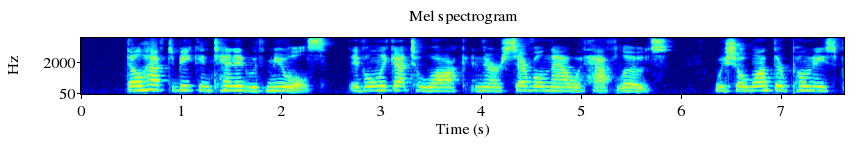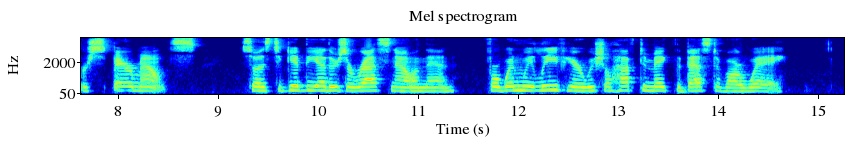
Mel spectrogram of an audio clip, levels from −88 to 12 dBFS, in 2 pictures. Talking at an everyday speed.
No: fast, 210 wpm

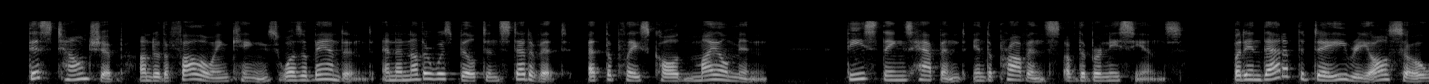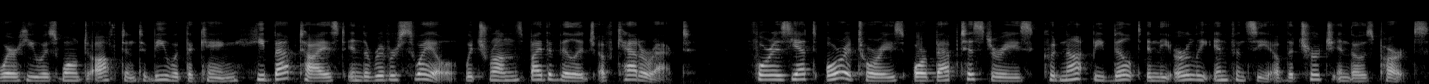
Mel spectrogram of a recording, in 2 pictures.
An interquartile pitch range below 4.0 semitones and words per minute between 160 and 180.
No: average, 4.9 semitones; average, 165 wpm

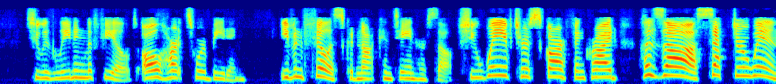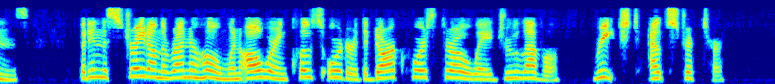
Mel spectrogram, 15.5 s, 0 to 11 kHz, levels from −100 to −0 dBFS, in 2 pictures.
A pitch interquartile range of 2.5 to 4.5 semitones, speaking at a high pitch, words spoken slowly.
No: average, 4.0 semitones; very high, 260 Hz; average, 180 wpm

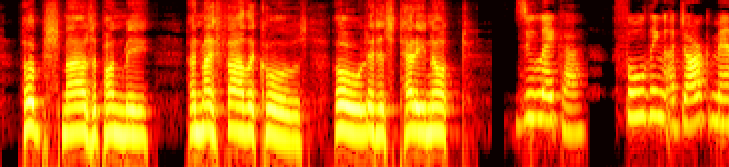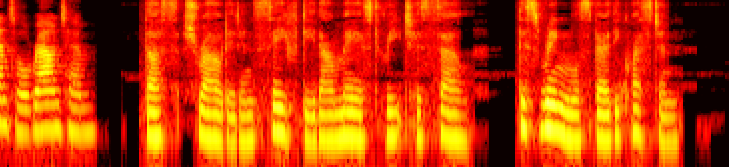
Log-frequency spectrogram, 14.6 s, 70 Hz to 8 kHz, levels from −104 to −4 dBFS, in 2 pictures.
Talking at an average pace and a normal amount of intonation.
Yes: average, 145 wpm; average, 3.7 semitones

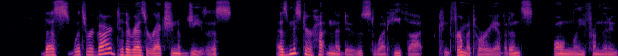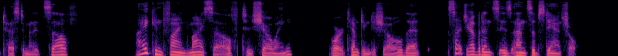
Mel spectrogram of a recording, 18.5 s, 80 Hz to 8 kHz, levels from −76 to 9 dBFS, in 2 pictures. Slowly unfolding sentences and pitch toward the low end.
Yes: slow, 120 wpm; low, 120 Hz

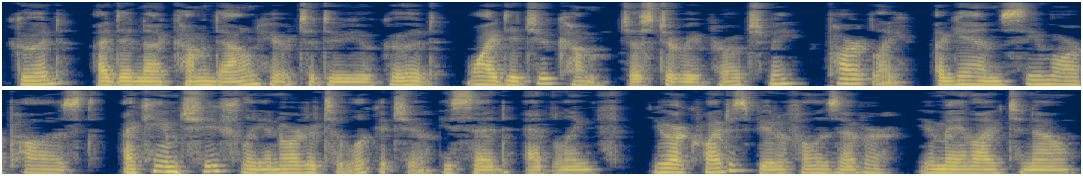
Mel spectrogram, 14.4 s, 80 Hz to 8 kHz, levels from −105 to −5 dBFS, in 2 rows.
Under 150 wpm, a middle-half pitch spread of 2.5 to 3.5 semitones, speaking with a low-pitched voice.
No: average, 200 wpm; average, 2.9 semitones; low, 125 Hz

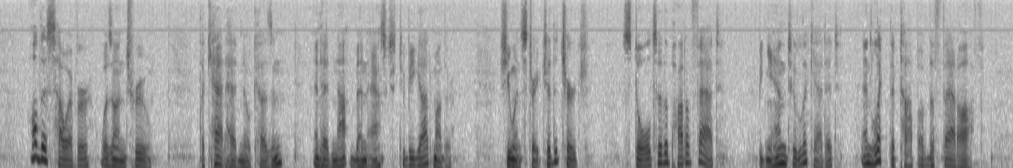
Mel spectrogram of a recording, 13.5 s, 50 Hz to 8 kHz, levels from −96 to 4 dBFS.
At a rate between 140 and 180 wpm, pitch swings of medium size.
No: average, 190 wpm; average, 4.3 semitones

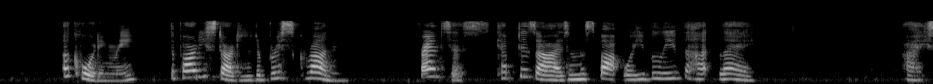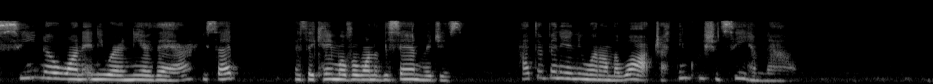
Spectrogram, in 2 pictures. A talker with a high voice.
Yes: high, 230 Hz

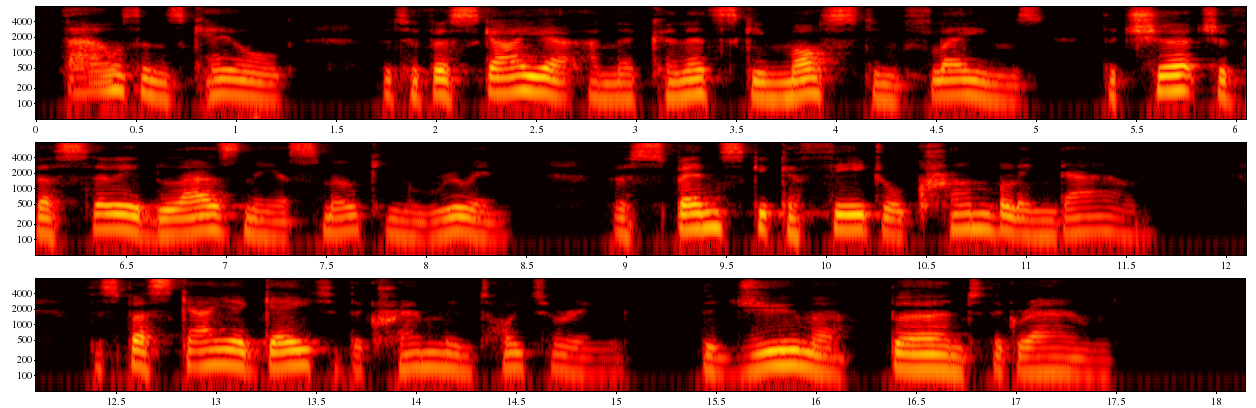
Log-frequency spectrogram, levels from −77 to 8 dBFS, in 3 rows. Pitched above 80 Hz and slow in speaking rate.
Yes: low, 135 Hz; slow, 115 wpm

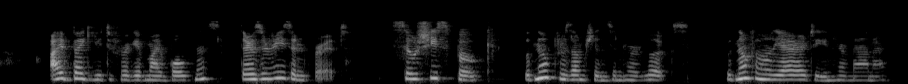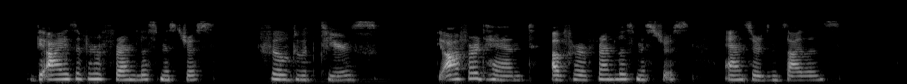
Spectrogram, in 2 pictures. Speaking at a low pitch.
No: high, 220 Hz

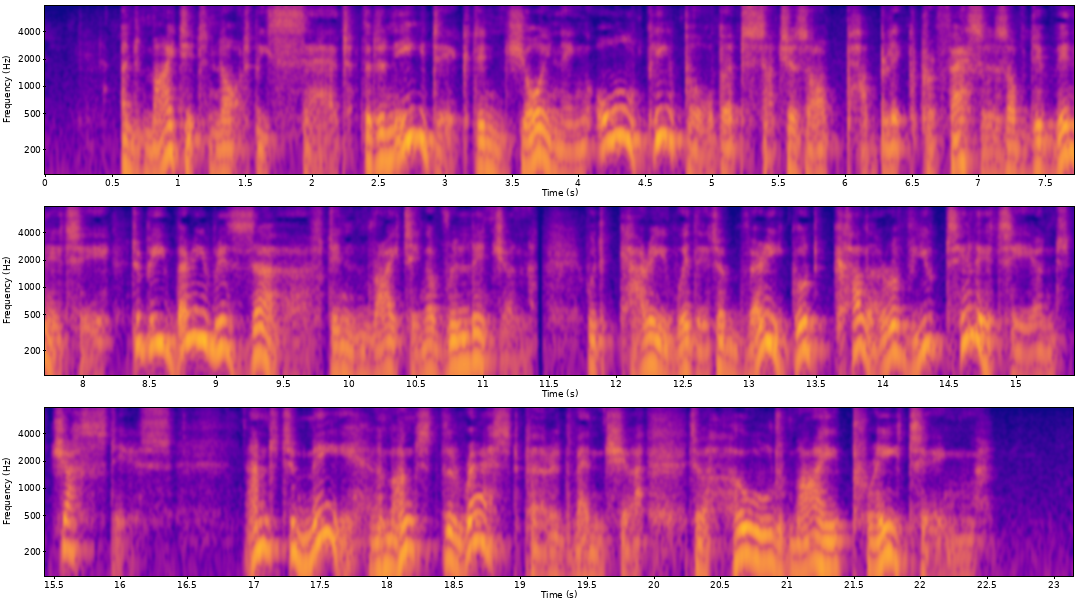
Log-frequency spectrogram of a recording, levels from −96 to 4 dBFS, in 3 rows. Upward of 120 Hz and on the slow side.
Yes: medium, 140 Hz; slow, 130 wpm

